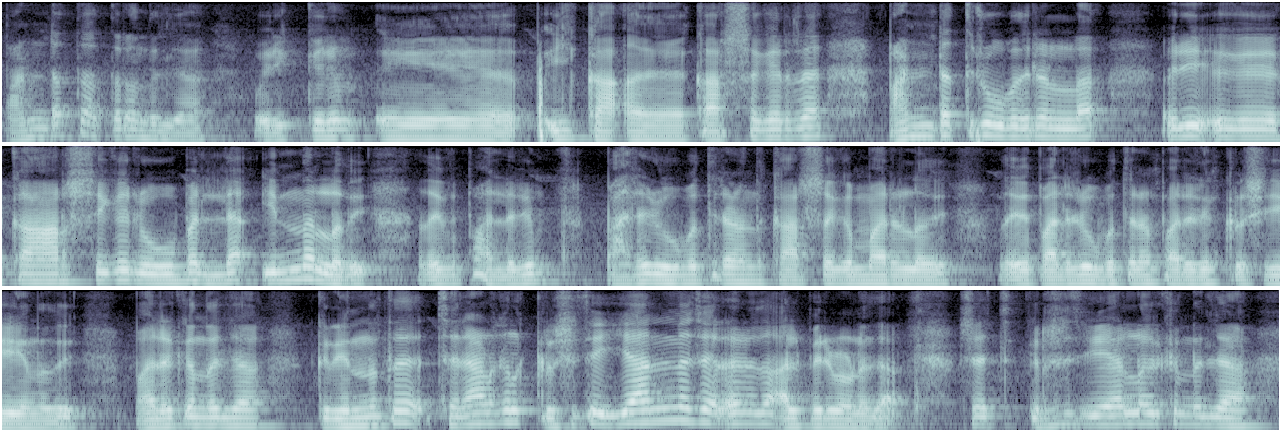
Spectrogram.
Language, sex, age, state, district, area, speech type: Malayalam, male, 18-30, Kerala, Palakkad, rural, spontaneous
